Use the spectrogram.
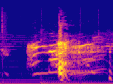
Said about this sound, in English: I've got a very rowdy toddler in the back.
